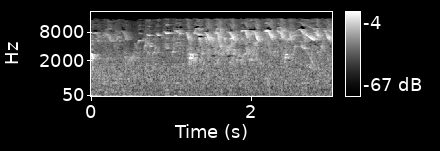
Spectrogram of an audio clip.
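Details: Saffron finch, Sicalis flaveola, singing in the canto estalo style: dense, high, chattering chirps and quick sharp notes running continuously over faint background noise.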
